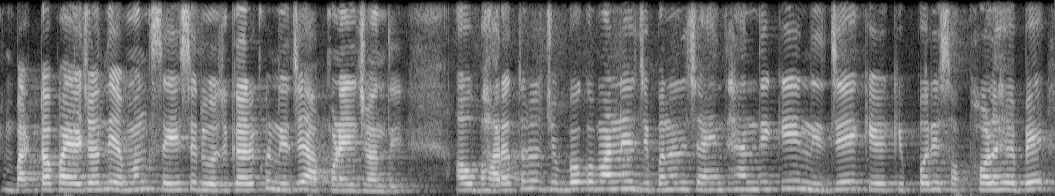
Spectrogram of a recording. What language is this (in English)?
Odia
